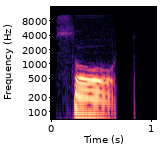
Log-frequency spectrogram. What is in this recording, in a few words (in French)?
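"khap", ton bas, thailandaise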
